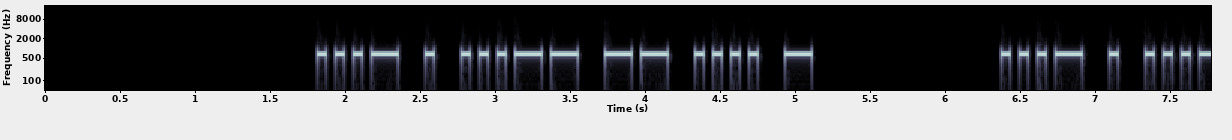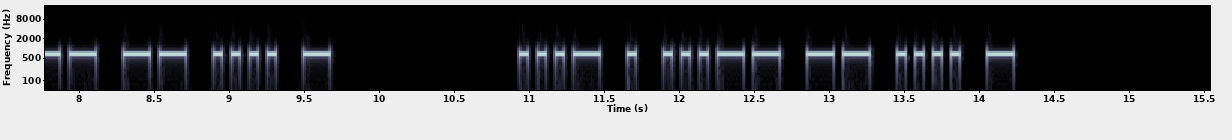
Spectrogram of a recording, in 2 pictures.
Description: Morse code, heard as a keyed tone, about 20 wpm, 700 Hz. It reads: VE3MHT VE3MHT VE3MHT
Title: DXCC-100 Call Signs - 6 Characters - Repeated 3x - 20wpm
